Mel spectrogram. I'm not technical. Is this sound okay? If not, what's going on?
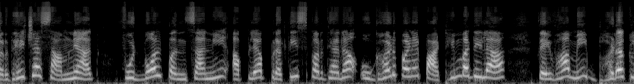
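No. The speech sounds rough and grainy from start to finish. Clear parts take on a noisy, sandy texture. This is likely Opus compression. It saves space by filling missing detail with copied or noise-like sound, which causes this graininess.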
